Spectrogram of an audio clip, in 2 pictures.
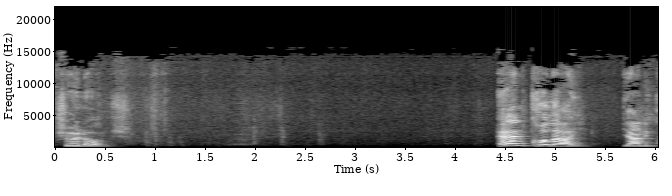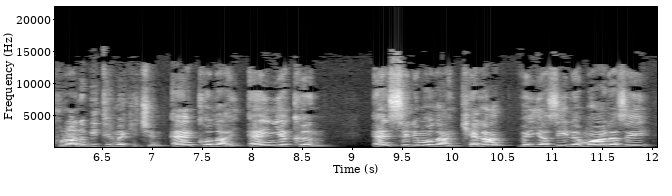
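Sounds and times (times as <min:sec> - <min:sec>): book page turning: 0:00.8 - 0:02.8.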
